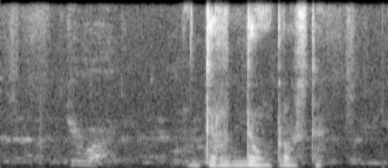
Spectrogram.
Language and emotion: Russian, angry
